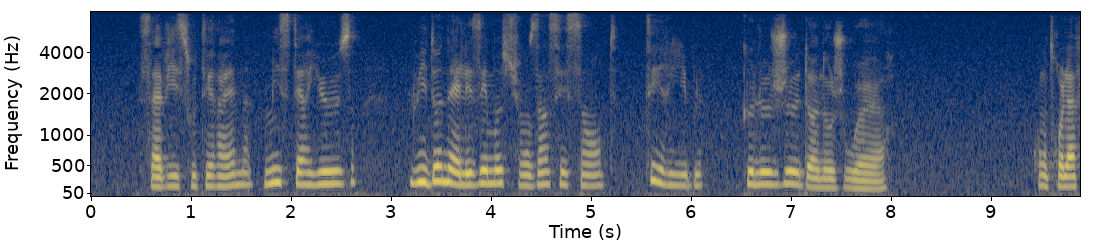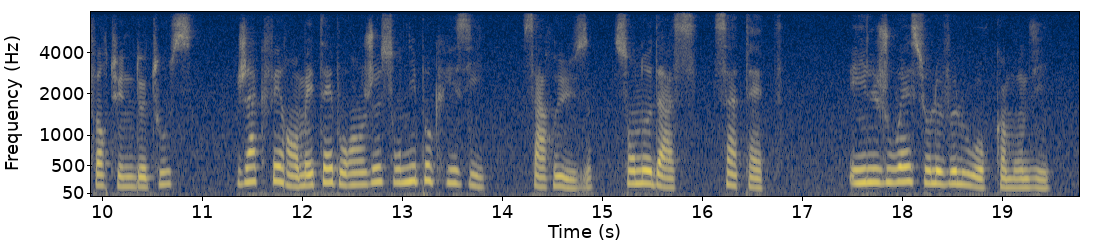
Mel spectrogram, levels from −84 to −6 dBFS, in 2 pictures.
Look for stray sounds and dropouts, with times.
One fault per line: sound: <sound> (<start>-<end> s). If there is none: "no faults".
no faults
